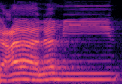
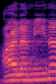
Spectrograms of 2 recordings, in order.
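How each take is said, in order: First: आलमीन drawn out slowly, ending silent on n; आलमीन पर रुकना; stopping form. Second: आलमीना with a sounded final a; आलमीना, गलत अंत; wrong ending shown. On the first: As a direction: stop cleanly on आलमीन, no vowel after n. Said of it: "बल्कि आलमीन". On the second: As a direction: say आलमीना with the extra vowel at the end. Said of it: "आलमीना नहीं पढ़ा". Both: Shown as a demonstration.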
